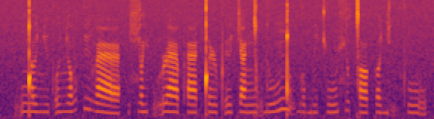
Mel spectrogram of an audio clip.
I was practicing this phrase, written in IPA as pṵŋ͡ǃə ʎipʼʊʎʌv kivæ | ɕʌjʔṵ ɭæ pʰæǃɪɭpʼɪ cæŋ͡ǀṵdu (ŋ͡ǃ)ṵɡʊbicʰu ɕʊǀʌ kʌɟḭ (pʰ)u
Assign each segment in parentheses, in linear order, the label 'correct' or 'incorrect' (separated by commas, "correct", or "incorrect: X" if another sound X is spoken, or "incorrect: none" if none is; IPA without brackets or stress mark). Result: correct, correct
